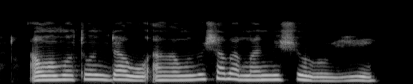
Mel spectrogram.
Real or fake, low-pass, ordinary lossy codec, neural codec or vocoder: fake; none; none; codec, 16 kHz, 2 kbps, FunCodec, trained on LibriTTS, 25 frames a second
